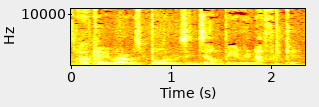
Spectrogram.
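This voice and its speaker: A man's voice: lowish voice, level tone, fast talker, creaky, darkish tone. Chatty laughing man, faint hiss. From England. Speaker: guest. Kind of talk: casual chat.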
